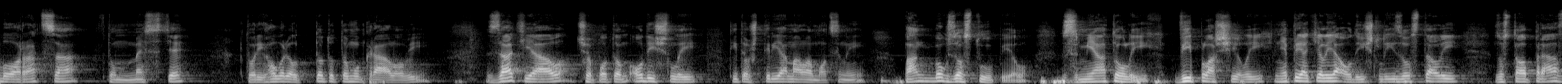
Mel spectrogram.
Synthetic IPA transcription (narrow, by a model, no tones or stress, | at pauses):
bɔlɾat̪sa | ft̪ɔmːɛscɛ | kt̪ɔɾiːɦɔʋɔɾilt̪ɔt̪ɔt̪ɔmukɾaːlɔʋḭ | zacɪalt͡ʃɔpɔt̪ɔmɔ̰d̪iʃli | t̪iːt̪ɔʃt̪iɾɪamalɔmɔt͡sniːpaːŋbɔɣzɔst̪uːpḭlzmɪat̪ɔlḭːɣʋiplaʃiliːɣɲɛpɾɪacɛlɪaɔd̪iʃlizɔst̪ali | zɔst̪alpɾaːz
